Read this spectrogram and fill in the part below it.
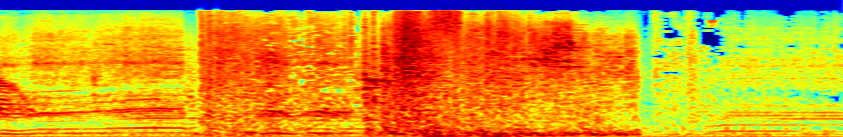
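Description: A car crashes into objects with a loud smash.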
